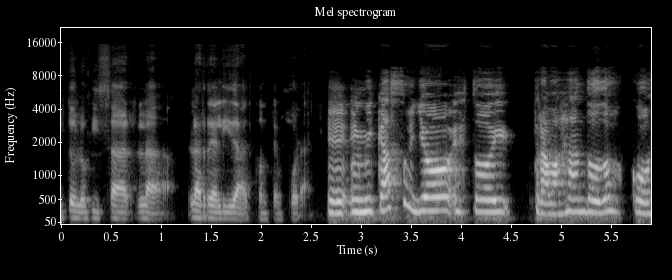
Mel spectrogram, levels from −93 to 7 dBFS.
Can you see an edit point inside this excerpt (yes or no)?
yes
